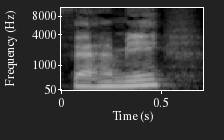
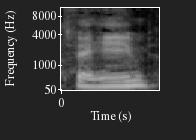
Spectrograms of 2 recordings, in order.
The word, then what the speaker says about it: Fehmi: My name is Fehmi, not Fahim, or Fehmi for those who cannot pronounce the H.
